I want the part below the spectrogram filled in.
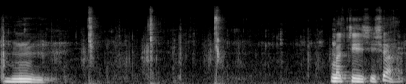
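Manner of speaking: chewing while talking; humming between bites; mouth full. Real, not acted. Seen 1: Lips closed and working, wing held at mouth throughout the words.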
